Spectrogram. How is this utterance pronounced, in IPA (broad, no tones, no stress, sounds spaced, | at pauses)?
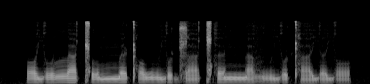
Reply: ɔ j o lː a ǁ o mː ɜ ʈʰ ɔ w u j o ɖ͡ʐ a ǁʰ ɜ nː a v u j o ʈʰ a j ɜ j ɔ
